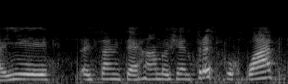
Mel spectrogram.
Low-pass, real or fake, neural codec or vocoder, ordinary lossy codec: 7.2 kHz; fake; codec, 16 kHz, 4.8 kbps, FACodec; MP3, 24 kbps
